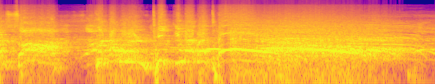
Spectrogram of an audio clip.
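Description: A crowd of men shouting together, loud, with long drawn-out voices in the second half.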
